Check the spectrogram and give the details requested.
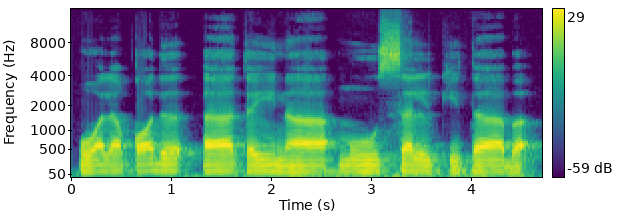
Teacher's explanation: واو کو ادا کرتے ہوئے ہونٹوں کو گول کرنا ہے، لام کو باریک پڑھنا ہے۔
